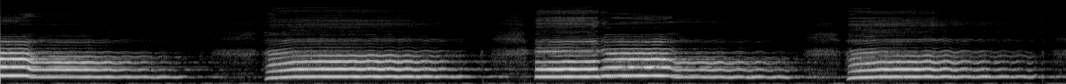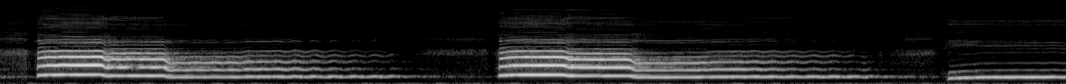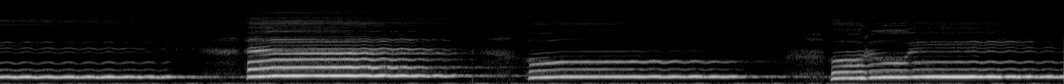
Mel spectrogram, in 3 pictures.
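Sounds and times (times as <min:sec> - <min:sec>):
woman singing wordless melody: 0:00.0 - 0:31.9
breaths: 0:02.0 - 0:02.7, 0:04.8 - 0:05.4, 0:08.0 - 0:08.5, 0:10.4 - 0:11.0, 0:14.8 - 0:15.6, 0:19.4 - 0:20.2, 0:23.2 - 0:23.8, 0:26.0 - 0:26.6, 0:29.1 - 0:29.7.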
